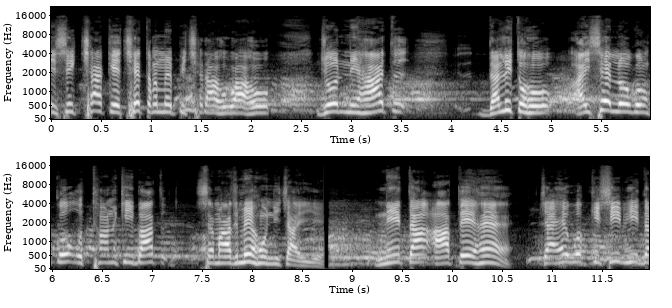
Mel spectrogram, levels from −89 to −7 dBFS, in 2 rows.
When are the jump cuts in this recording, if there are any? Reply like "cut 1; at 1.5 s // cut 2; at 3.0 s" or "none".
cut 1; at 8.8 s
